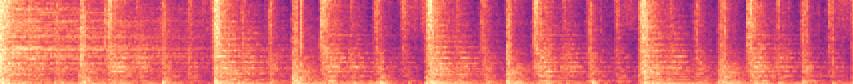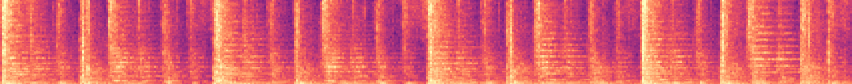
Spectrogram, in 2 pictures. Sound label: Library Percussive; Audio Animals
